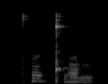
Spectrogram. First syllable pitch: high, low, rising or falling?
high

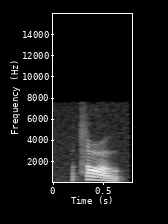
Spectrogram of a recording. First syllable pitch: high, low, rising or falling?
falling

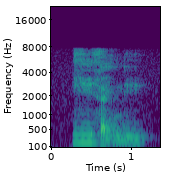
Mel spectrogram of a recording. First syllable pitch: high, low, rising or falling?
high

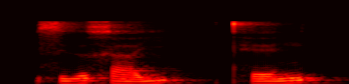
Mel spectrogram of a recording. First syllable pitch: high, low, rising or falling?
rising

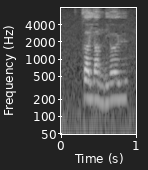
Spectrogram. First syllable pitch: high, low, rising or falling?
low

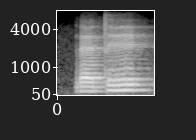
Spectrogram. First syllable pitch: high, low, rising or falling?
low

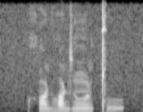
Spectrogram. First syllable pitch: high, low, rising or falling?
high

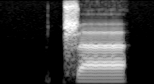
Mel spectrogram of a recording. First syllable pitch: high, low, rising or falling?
high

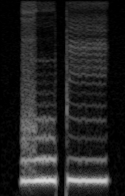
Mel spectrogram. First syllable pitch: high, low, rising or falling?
high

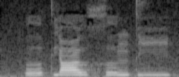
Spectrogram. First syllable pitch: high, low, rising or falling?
rising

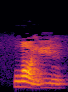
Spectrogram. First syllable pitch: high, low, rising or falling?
falling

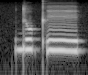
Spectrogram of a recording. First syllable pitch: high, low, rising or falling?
low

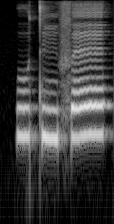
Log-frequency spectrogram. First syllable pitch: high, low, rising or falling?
low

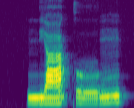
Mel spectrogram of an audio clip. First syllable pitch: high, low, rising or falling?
rising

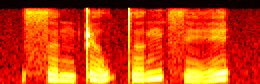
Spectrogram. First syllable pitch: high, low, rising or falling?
low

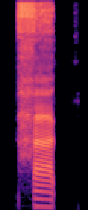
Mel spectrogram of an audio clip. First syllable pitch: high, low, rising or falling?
low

